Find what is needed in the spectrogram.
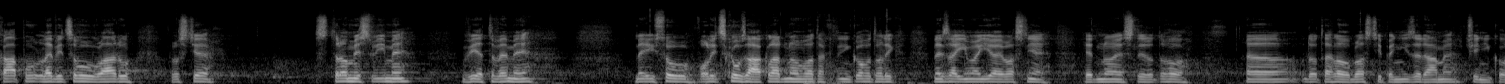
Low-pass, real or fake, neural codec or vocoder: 14.4 kHz; fake; vocoder, 44.1 kHz, 128 mel bands, Pupu-Vocoder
